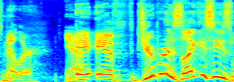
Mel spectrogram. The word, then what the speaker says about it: Millar: When I read that they paid 8 figures for the whole Millerverse or Millarverse, however you want to pronounce it, I'm just like, it's Miller.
